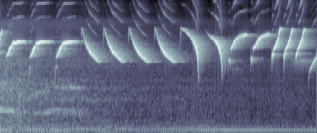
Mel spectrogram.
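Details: Spanish Timbrado canary, song for training a silent canary: repeated rising whistles, then loud sweeping down-slurred notes about three per second, quickening into clipped chirps, with a faint steady hum beneath.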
